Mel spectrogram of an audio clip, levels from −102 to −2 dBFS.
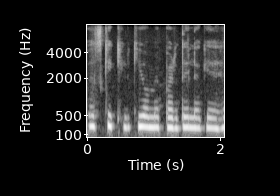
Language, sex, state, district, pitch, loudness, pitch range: Hindi, female, Jharkhand, Ranchi, 230 Hz, -14 LUFS, 225-245 Hz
